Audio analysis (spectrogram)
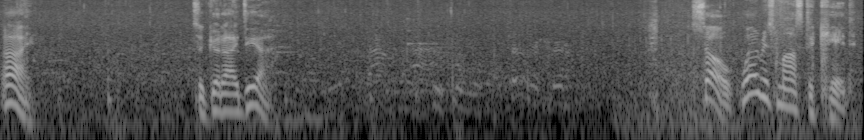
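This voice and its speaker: An actor playing a young pirate captain in a video game, wry, roguish and swaggering. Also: male voice, on the high side, wildly swooping pitch, takes it slowly, full character voice. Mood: wry, businesslike. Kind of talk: video game cinematic acting.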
